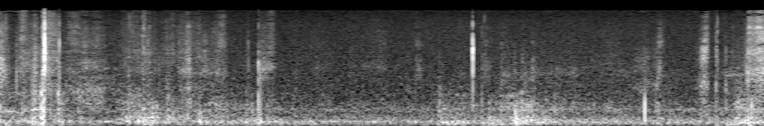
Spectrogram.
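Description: A few scattered sharp clicks and taps, spaced about a second apart, over a quiet room.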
